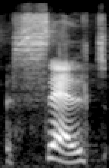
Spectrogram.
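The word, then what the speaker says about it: Celts: And this is very interesting because though they uh though the Kelts and some of them interestingly it's also pronounced as Selts but throughout this course we'll be using the pronunciation Celtic.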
